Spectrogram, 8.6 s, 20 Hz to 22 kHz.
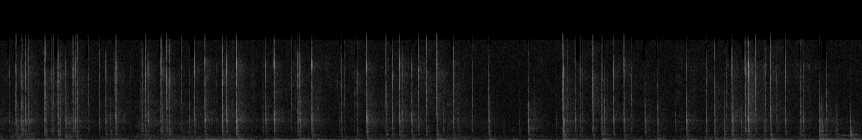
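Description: Long acrylic nails tap quickly and irregularly on a clear 500 ml plastic micellar water bottle, full of liquid and standing on a table. The taps are short, bright clicks with almost no ring, over a steady low hum.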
